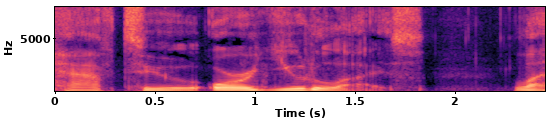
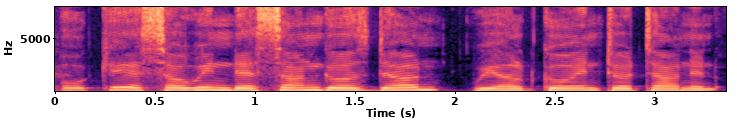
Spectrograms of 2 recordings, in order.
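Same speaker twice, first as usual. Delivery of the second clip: African accent, raised pitch; 7 semitones higher, 4 dB louder than usual. Shown as a demonstration. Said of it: "I did an African accent".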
